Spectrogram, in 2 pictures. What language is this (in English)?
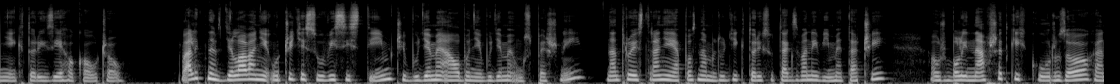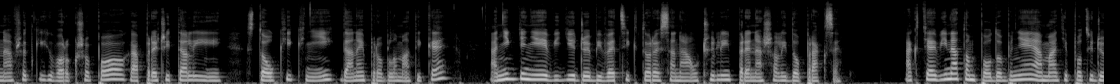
Slovak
